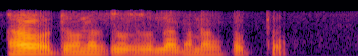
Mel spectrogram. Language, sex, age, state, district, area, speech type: Marathi, male, 18-30, Maharashtra, Akola, rural, conversation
